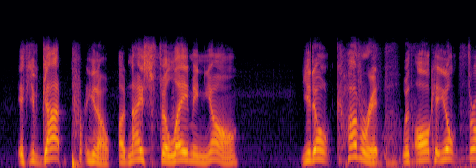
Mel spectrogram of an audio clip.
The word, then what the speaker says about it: mignon: Can you say filet mignon again? Filet mignon. Mignon. That's how it's pronounced.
